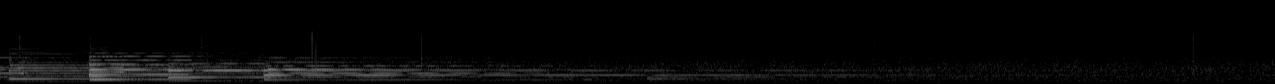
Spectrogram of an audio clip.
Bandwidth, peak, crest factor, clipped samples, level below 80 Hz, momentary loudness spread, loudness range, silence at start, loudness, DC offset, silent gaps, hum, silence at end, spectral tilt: 10 kHz; -28 dBFS; 22 dB; under 0.1%; -88 dBFS; 20 LU; 18 LU; 0 s; -48 LUFS; under 0.1%; none; none; 0 s; -6 dB/octave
